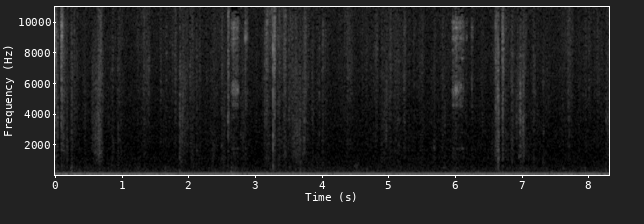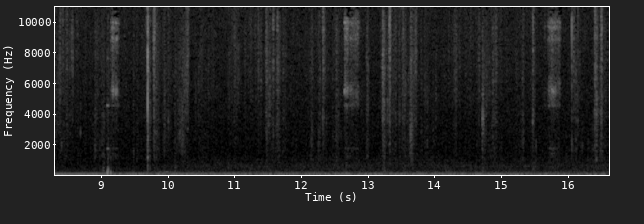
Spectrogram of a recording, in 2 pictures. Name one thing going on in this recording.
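Paper crinkles and rustles softly between fingers.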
